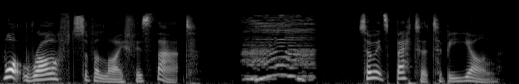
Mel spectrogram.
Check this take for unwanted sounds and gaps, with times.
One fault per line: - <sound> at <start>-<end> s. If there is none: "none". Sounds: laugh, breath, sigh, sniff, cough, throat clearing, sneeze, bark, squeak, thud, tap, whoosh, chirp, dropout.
- squeak at 2.4-3.2 s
